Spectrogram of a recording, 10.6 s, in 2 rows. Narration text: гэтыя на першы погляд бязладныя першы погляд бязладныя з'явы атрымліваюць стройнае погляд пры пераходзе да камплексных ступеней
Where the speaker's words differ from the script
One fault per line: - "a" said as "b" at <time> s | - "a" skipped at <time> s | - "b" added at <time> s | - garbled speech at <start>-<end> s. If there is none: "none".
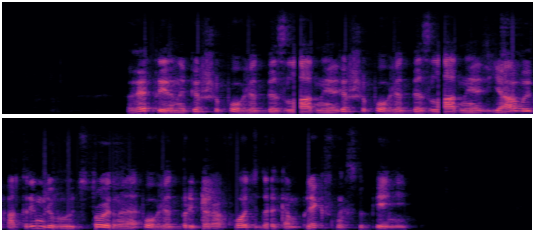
none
